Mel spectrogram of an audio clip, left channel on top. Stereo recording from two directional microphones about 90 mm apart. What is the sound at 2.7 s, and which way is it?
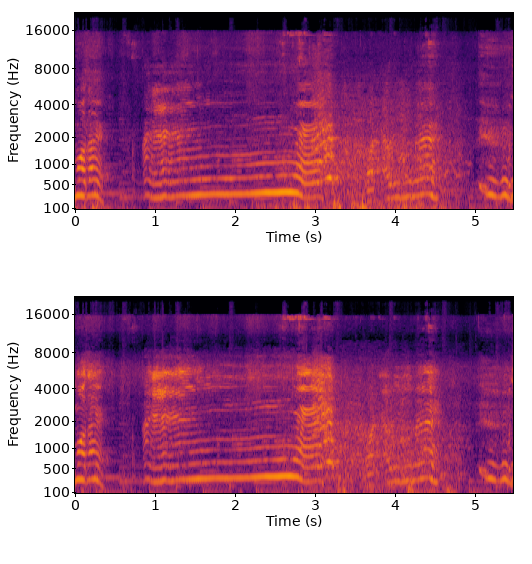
Speech, 35° left (ahead or behind).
